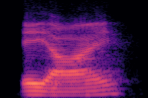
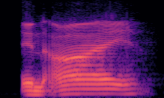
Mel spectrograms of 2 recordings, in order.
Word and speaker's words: Ai: Um, and so the most notable stories of this are Jericho and AI, and or it's pronounced I, but it's spelled AI.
